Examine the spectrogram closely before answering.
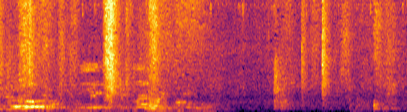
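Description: Cloth rustles softly as hands smooth it flat.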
